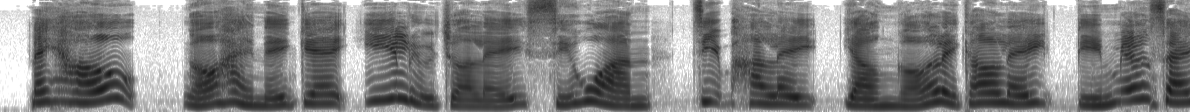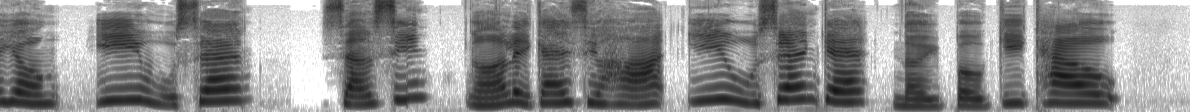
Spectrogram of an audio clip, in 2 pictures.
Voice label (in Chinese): 粤语童声, 女童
